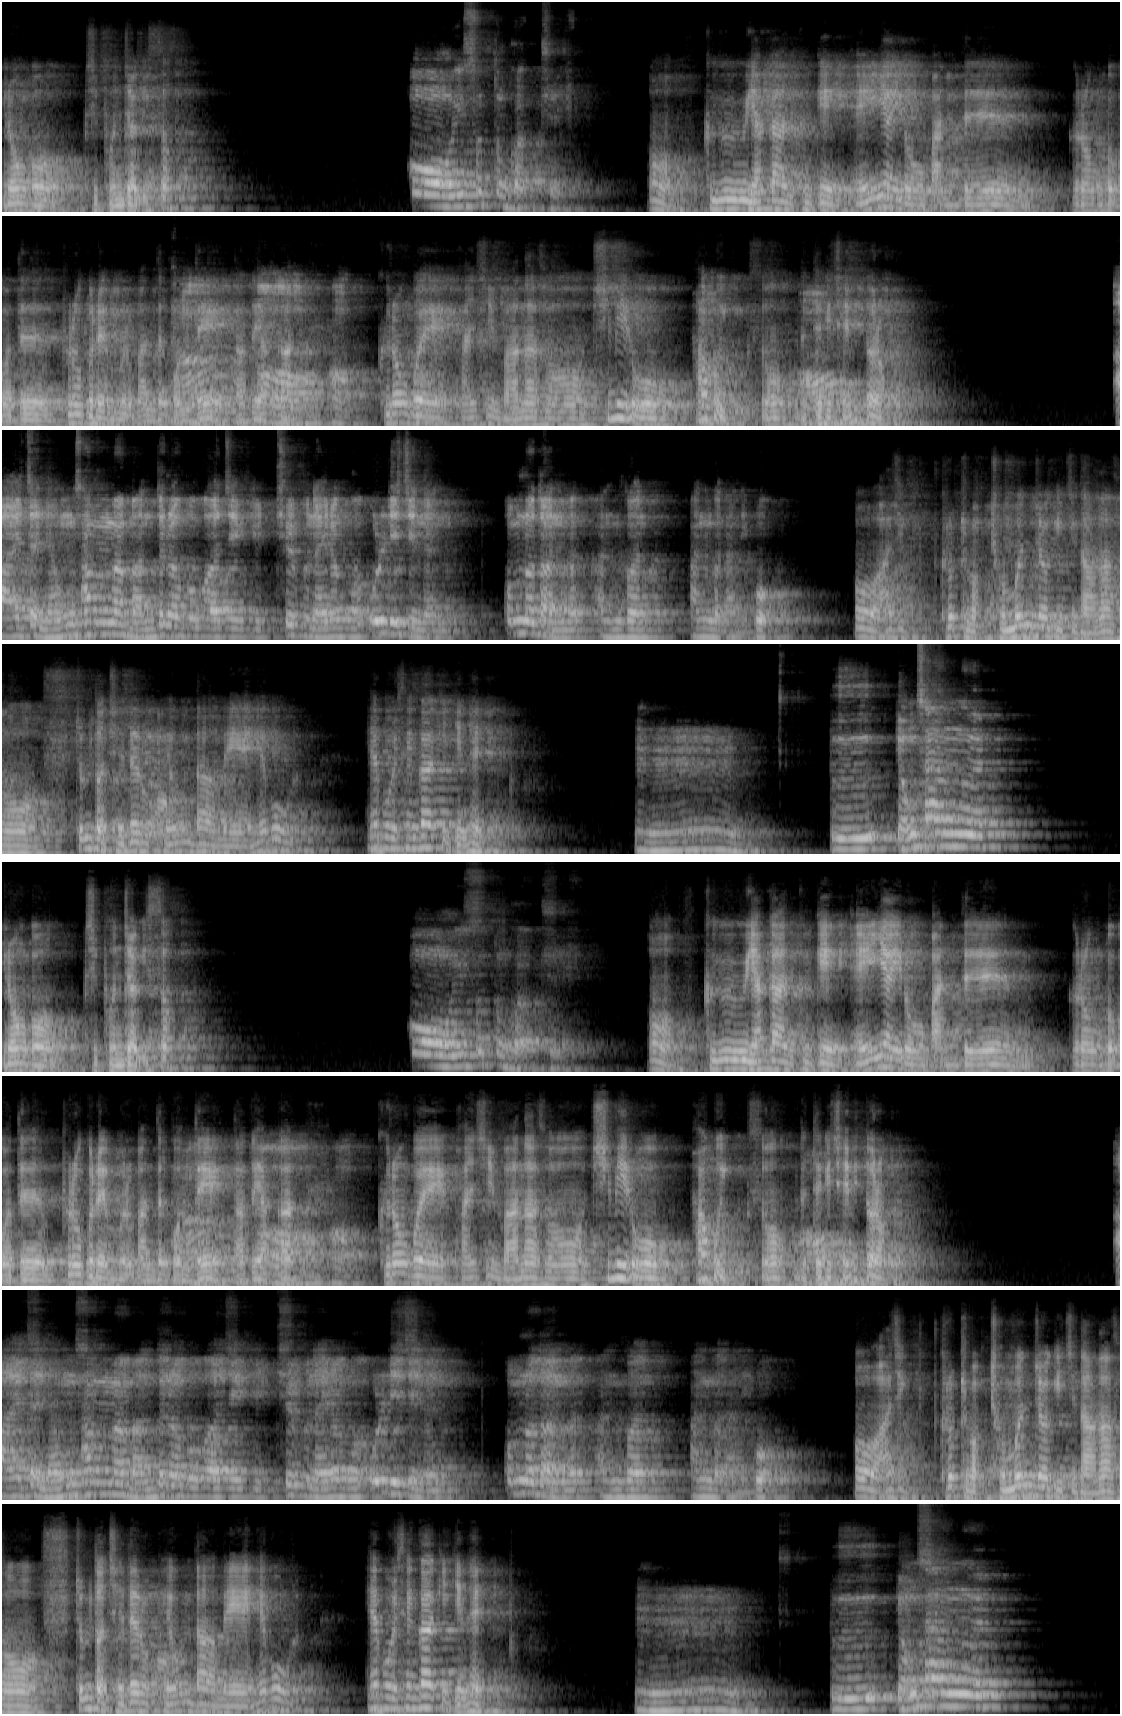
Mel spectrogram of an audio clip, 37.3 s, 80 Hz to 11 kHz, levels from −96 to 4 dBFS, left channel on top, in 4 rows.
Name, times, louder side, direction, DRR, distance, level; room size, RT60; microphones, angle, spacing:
voice 1, 0.0-1.5 5.4-8.6 8.9-11.8 12.5-16.8 25.7-30.4 31.0-32.0, right 2 dB, 90° right, 4 dB, 2.9 m, -29 dB
voice 2, 3.4-4.7 10.7-12.3 12.7-12.9 15.1-15.3 16.0-16.5 18.6-22.4 22.8-24.0 24.4-25.0 29.2-29.4 31.0-31.2 33.2-34.2 34.8-36.1, left 1 dB, 75° left, 3 dB, 4.3 m, -31 dB
27.5 x 26.5 x 4.2 m, 0.77 s
head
